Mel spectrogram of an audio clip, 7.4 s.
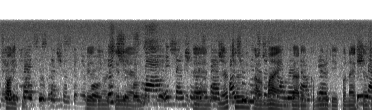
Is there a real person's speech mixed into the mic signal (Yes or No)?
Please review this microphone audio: Yes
